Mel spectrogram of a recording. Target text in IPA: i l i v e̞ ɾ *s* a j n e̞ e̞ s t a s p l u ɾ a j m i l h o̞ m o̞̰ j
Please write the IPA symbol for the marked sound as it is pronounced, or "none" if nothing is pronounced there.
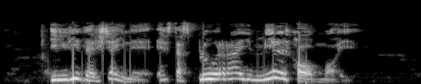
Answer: ʃ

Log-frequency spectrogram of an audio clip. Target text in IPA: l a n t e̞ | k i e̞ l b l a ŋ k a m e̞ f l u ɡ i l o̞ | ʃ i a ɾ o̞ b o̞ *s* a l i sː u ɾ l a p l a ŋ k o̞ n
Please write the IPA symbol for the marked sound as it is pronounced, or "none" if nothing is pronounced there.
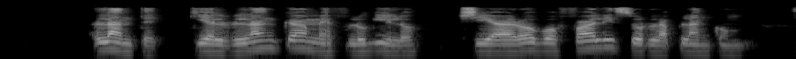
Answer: f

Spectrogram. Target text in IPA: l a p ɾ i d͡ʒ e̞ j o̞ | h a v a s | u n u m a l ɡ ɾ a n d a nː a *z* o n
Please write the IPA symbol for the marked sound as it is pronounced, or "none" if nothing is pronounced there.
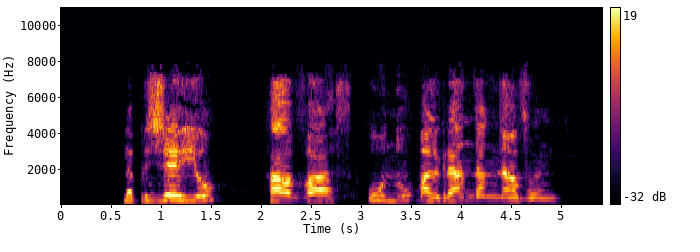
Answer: v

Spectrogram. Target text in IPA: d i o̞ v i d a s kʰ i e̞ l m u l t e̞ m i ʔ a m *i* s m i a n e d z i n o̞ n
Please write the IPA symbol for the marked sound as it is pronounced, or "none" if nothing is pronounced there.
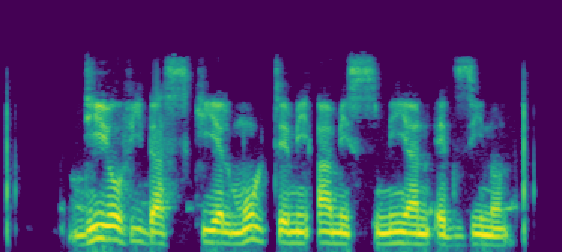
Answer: i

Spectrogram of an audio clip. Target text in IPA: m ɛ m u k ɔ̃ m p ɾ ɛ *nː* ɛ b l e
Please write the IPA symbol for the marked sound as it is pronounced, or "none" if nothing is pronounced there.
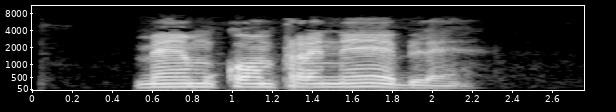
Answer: n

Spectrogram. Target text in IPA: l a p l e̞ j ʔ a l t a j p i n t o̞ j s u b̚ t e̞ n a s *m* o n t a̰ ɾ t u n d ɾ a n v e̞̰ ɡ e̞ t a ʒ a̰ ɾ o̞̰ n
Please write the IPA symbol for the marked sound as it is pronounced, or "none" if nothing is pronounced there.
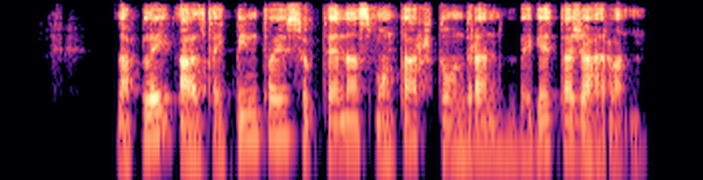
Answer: m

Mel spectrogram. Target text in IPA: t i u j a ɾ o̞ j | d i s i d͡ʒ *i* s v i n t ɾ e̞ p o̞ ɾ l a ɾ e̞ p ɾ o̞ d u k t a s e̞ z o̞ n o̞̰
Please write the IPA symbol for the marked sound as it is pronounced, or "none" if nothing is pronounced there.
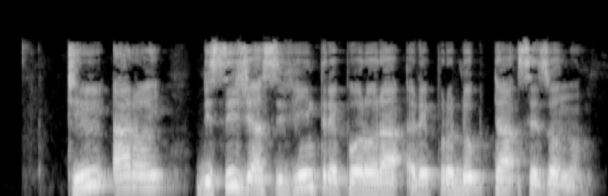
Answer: a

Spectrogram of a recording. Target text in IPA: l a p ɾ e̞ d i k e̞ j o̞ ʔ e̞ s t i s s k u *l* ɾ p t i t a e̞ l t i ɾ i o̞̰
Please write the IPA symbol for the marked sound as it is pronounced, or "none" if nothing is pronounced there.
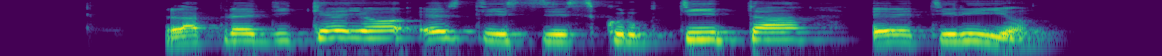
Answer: none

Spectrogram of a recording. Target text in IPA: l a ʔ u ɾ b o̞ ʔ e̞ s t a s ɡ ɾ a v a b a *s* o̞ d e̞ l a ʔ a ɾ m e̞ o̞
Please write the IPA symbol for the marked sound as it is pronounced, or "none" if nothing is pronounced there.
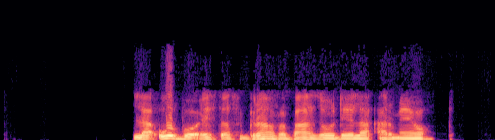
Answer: z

